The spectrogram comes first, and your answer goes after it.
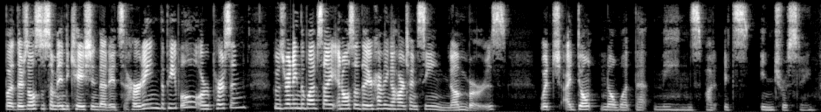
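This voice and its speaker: A woman's voice: fairly high pitch, normal speed. A woman hosting a livestream with casual, informal commentary, rambling and thinking aloud as she goes. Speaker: livestream host.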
